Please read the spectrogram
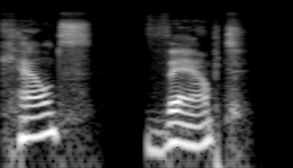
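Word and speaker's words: Count's Vamp'd: It's called Counts Vamped. Counts as in the possessive count. Counts Vamped. V-A-M-P apostrophe D. Counts Vamped.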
